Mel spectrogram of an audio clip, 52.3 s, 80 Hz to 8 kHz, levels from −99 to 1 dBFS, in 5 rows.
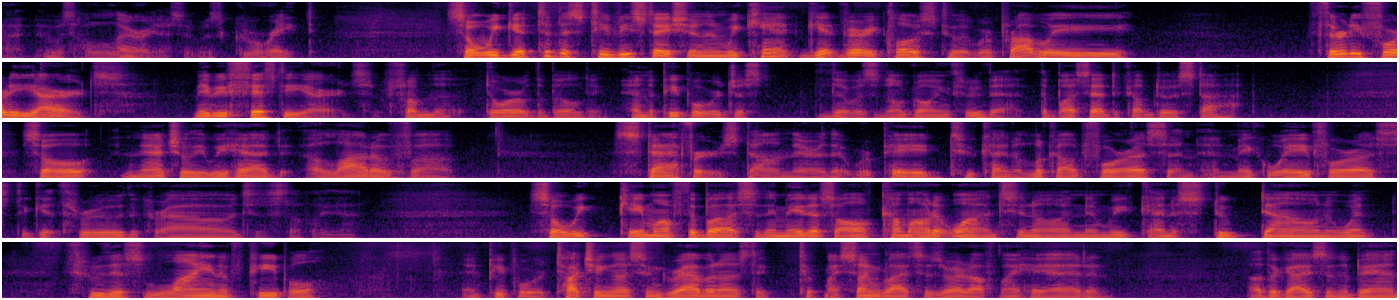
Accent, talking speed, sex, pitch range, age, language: American, 165 wpm, male, 95-110 Hz, 50-69, English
